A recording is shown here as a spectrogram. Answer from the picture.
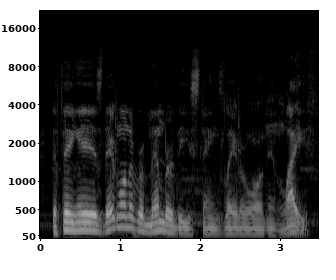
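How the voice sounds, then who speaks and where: With music in the background, a man with an American accent speaks in an animated tone. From US, Washington D.C. (Northeast). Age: 40s. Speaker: parenting podcast host. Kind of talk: casual monologue.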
